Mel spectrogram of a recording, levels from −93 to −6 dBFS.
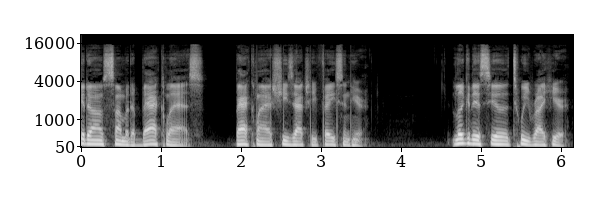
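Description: From 2.19 to 3.38 s, a train of clicks runs over the speech. About seven sharp ticks arrive at a steady six per second, peaking about 5 dB above the voice. Each click has the same shape. Nearby equipment interference or a faulty connection or power supply is the likely cause.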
